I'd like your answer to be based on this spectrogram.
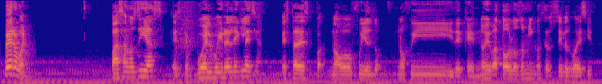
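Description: A man's voice: mid-range voice, normal speed, soft background music. Mexican man telling a spooky story. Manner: tells a spooky tale, checking in with "¿no?" and "¿verdad?". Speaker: podcast storyteller. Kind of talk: casual storytelling chat.

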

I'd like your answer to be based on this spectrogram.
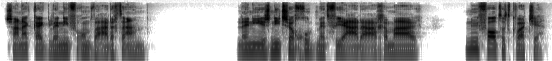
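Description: A man narrating a scripted story in a calm, even storytelling manner. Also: medium pitch, measured pace, no room sound, studio quality.

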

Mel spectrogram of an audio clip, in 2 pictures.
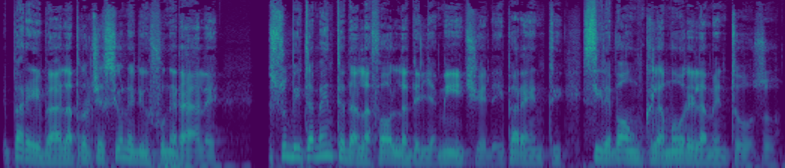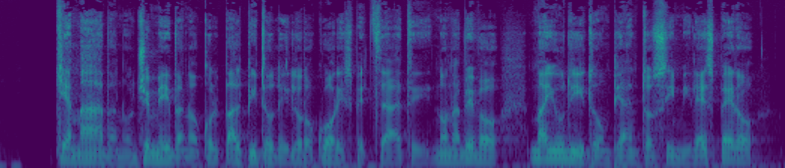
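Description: A man reading a literary story aloud in a slow, dramatic and measured way. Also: lowish voice, darkish tone. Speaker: audiobook narrator. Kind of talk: scripted literary narration.

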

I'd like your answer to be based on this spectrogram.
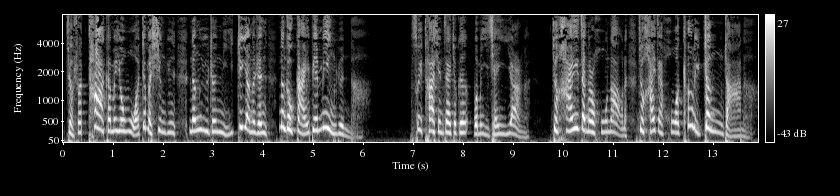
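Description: Worried, pleading young wife, soft and coaxing, as a storyteller puts her on, lively pitch. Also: moderate pace.

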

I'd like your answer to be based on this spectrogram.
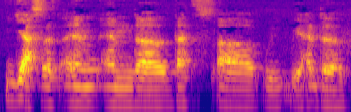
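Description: A man chatting as co-host over a video call, his voice boxed in as if he were inside a tin can. The audio is hollow and echoey, with a dull, muffled top end, and his pitch sits a little low. He talks haltingly, with plenty of fillers and restarts. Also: flat delivery, a little mellow, slight background noise. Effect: sounds like he is inside a tin can over a video call. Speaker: podcast co-host. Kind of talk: casual podcast chat.

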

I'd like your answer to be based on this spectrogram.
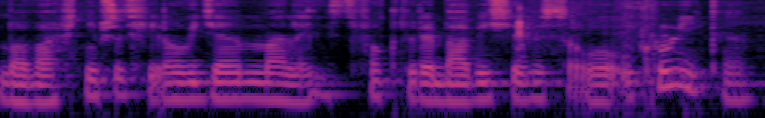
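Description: A man voicing a sensible young boy in a storybook, speaking calmly and plainly. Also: mid-range voice, brisk, lightly acted.

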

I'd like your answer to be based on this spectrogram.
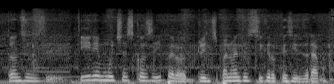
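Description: A man's voice: a little high, vocal fry, darkish tone, soft background music. A man with a Mexican Spanish accent, chatting casually and profanely about TV series he recommends. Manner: slangy and profane, slow and deliberate when recommending. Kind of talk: casual chat reviewing TV series.

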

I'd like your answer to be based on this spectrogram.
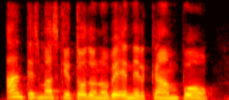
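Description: A woman's voice: on the high side, fairly even intonation, moderate pace. A woman hosting a radio show, chatting, laughing, sending greetings and reading sponsor ads. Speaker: radio host. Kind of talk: lively radio chat and live ads. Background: music in the background.

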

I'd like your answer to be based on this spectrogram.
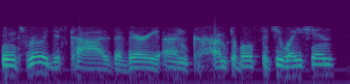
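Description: A man talks through a telephone line, and the sound is narrow and tinny. His voice sits a little low and sounds close and dry. He rambles hesitantly through his question and fills pauses with uh and um. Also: no echo. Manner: hesitant, rambling, with many fillers. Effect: heard through a telephone line. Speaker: caller to a radio advice show. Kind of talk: phoned-in question.

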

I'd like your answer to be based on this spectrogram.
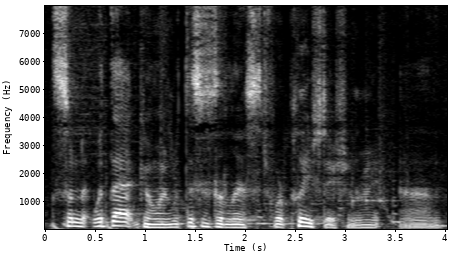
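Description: A young man with a low, gravelly voice talks casually as a podcast co-host. He hesitates with fillers and teases his co-host. Clear music plays behind him. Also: moderate pace. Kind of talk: casual chat.

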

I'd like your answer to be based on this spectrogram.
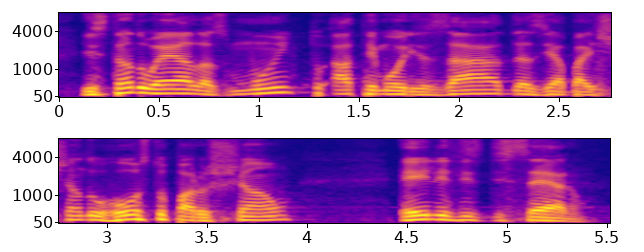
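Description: A man's voice: medium pitch, darkish tone. A Brazilian man preaching a sermon as a pastor, emphatic and calling for amen, sometimes acting out voices with humor. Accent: Brazilian Portuguese. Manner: acts out voices and jokes playfully. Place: church.

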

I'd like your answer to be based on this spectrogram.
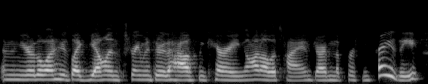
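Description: A woman's voice: medium pitch, steady tone, fast talker, no echo. A woman who trains dogs, speaking as an interview guest in a casual, chatty way, full of fillers and laughter, on slightly dull audio.

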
